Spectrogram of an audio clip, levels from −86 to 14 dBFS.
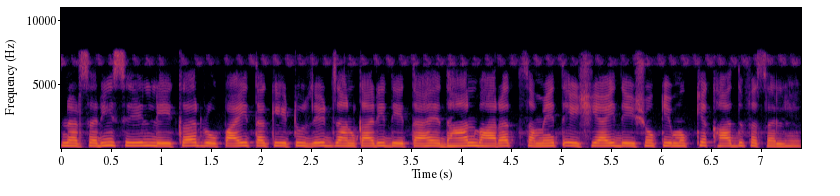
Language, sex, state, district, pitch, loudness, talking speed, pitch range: Hindi, female, Chhattisgarh, Raigarh, 215 Hz, -21 LUFS, 180 wpm, 210-225 Hz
